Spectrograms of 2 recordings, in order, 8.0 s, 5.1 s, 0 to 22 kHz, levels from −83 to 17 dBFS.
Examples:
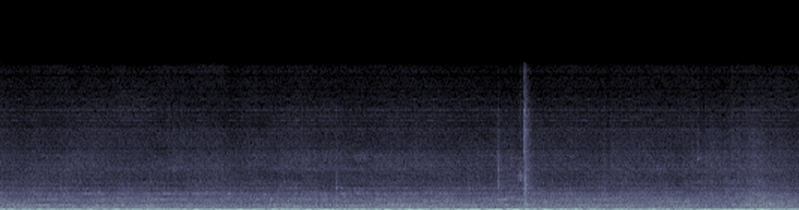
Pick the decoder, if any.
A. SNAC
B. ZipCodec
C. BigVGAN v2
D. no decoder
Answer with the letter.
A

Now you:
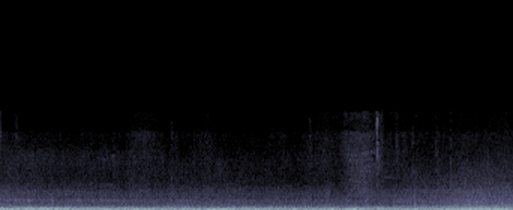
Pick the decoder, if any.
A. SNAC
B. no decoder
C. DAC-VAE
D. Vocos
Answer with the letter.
B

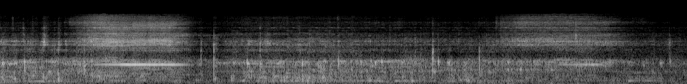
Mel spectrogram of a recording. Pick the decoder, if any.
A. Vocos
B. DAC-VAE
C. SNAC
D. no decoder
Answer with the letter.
C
